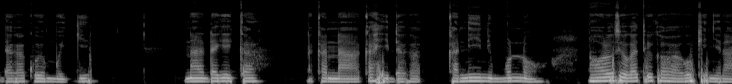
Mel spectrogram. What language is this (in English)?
Kikuyu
